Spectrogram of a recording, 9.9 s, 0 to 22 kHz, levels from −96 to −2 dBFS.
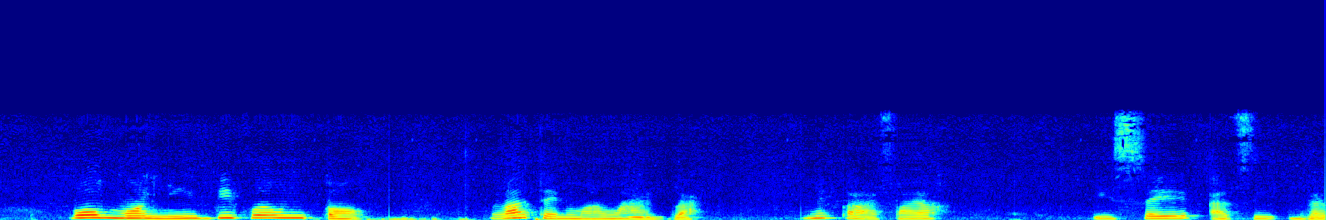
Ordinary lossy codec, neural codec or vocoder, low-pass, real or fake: none; codec, 24 kHz, 0.9 kbps, WavTokenizer, medium speech release version 1; 10.8 kHz; fake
